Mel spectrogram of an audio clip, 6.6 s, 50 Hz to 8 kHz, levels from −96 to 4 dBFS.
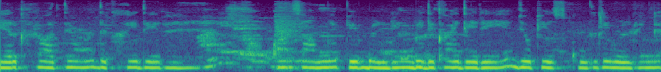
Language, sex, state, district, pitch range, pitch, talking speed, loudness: Hindi, female, Bihar, Jamui, 235-250 Hz, 240 Hz, 200 wpm, -15 LUFS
